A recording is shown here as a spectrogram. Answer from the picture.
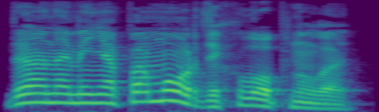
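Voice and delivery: high indignant squeal. A narrator's reading. Sharikov squealing back at the doctor, high and indignant. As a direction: squeal it in outrage. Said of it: "взвизгнул Шариков".

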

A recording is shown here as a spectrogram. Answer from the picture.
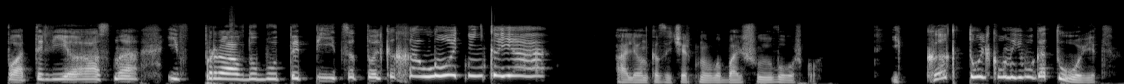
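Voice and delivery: high, squeaky and excited; a high child's voice begging to order fast; eager little girl. Acted. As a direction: bounce with impatience for ice cream. Алёнка delighted.

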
